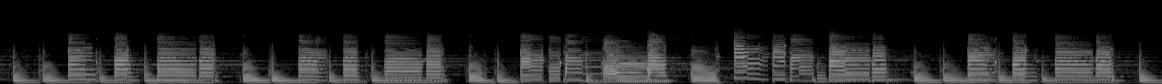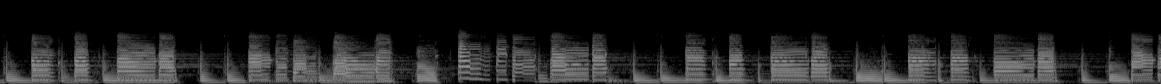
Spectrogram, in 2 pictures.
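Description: Clean, twangy electric guitar bridge-pickup tone played through a Boss ME-90 multi-effects unit, steady strummed chords and picked notes filling the whole stretch, close and loud with no talking.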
